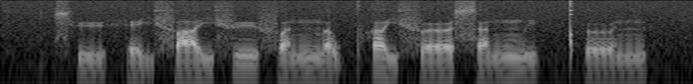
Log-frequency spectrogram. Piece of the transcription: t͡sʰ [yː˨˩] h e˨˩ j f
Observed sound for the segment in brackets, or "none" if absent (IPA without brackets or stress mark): yː˨˩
